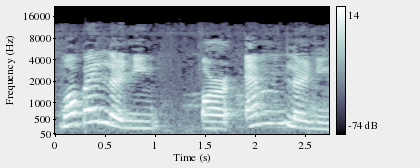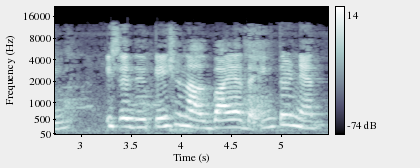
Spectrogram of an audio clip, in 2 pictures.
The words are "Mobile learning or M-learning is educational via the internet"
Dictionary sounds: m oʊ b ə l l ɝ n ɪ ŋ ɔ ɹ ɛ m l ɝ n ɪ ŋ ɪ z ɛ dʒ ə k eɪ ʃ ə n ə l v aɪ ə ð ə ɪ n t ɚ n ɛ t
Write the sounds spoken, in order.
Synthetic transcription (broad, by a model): m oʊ b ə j l ɝ n ɪ ŋ ɔ ɹ ɛ m l ɝ n ɪ ŋ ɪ s ɛ dʒ ə k eɪ ʃ ə n ə l b aɪ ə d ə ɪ n t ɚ n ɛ t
